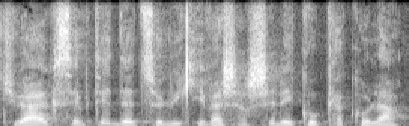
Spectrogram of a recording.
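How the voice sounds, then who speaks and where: A woman hosting an interview, her voice pitched in an ordinary middle range. She reflects on her guest's story and affirms his points in a gentle, thoughtful way. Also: a little fast, slightly rough. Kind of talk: interview questions.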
